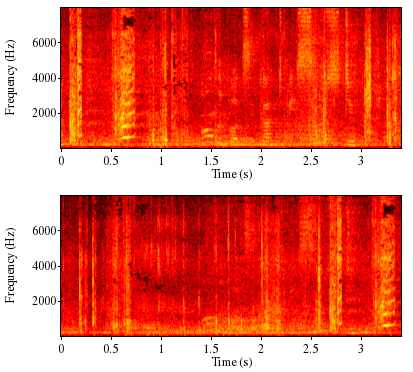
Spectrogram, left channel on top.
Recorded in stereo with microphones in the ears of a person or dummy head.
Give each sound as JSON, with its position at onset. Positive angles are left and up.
{"t": 1.4, "sound": "a woman speaking", "side_deg": 45, "distance_m": 2.0}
